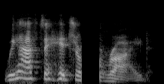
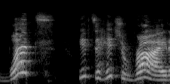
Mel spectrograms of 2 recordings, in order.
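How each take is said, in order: First: Said in the usual way. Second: Repeating it back in disbelief, pitch up; a stunned "what?"; mock shocked disbelief; incredulous echo. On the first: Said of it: "and she said to me". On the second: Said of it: "Now, I'm like".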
